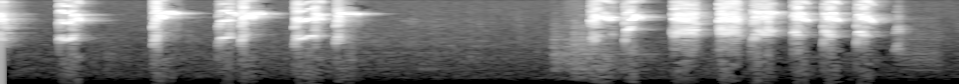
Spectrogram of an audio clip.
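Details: Rosy-faced lovebirds kept as pets, five birds in a window-side cage, vocal despite winter: two bursts of shrill, harsh high chirps in quick clusters, separated by a brief pause.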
